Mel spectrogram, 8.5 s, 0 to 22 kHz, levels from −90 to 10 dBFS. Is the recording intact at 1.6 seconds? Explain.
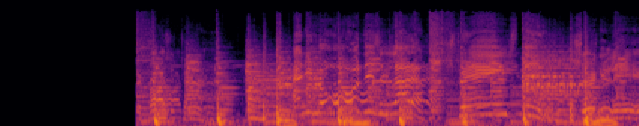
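No, there is a cut-off start: capture began late, so 0 to 1.81 s is digital silence, and the sound then enters abruptly mid-event with no natural attack.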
